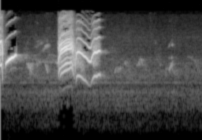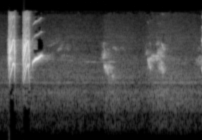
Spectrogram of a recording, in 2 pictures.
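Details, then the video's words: American goldfinch raised in isolation through its first year, learning from a recording without other birds, singing: long wavering harmonic note near the start, then paired sharp chirps and scattered high twitters with pauses. "My American Goldfinch sings a tutor calling birds, goldfinch excitation to sing,goldfinch chirping"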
